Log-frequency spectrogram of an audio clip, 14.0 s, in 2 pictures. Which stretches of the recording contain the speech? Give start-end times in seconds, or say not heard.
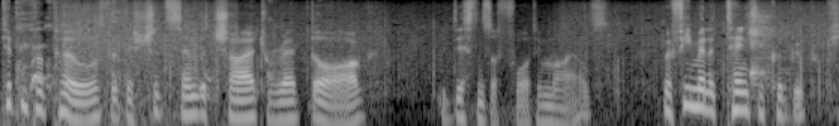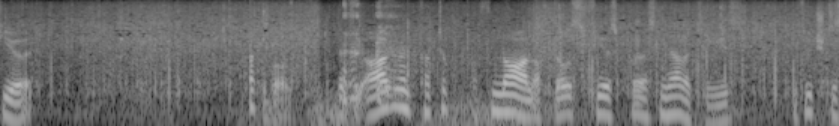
0.0-7.3, 9.1-13.9.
